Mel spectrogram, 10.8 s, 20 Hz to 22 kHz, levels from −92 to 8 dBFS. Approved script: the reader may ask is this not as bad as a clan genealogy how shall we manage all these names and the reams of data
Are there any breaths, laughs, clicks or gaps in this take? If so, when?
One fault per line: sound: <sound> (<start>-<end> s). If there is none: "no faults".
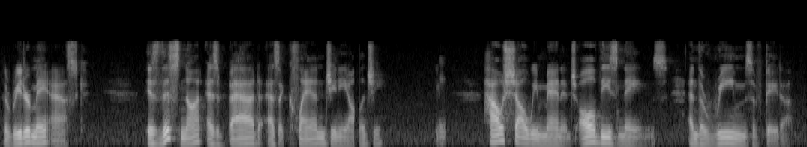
sound: dropout (4.7-4.8 s)
sound: laugh (5.8-6.0 s)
